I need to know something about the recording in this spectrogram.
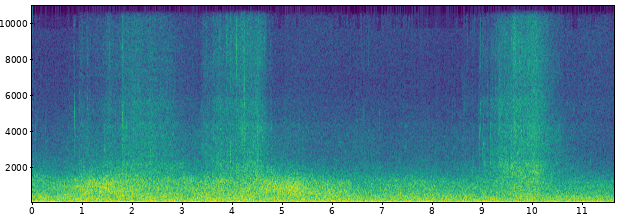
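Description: Spaceships whoosh past now and then.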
